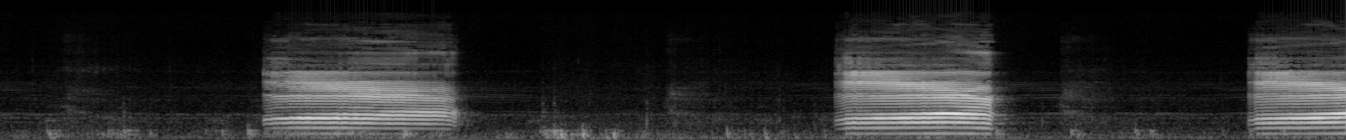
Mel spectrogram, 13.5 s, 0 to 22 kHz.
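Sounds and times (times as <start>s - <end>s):
speech: 2.6s - 2.9s
sheep bleating: 2.6s - 4.6s, 8.4s - 10.1s, 12.5s - 13.4s.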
